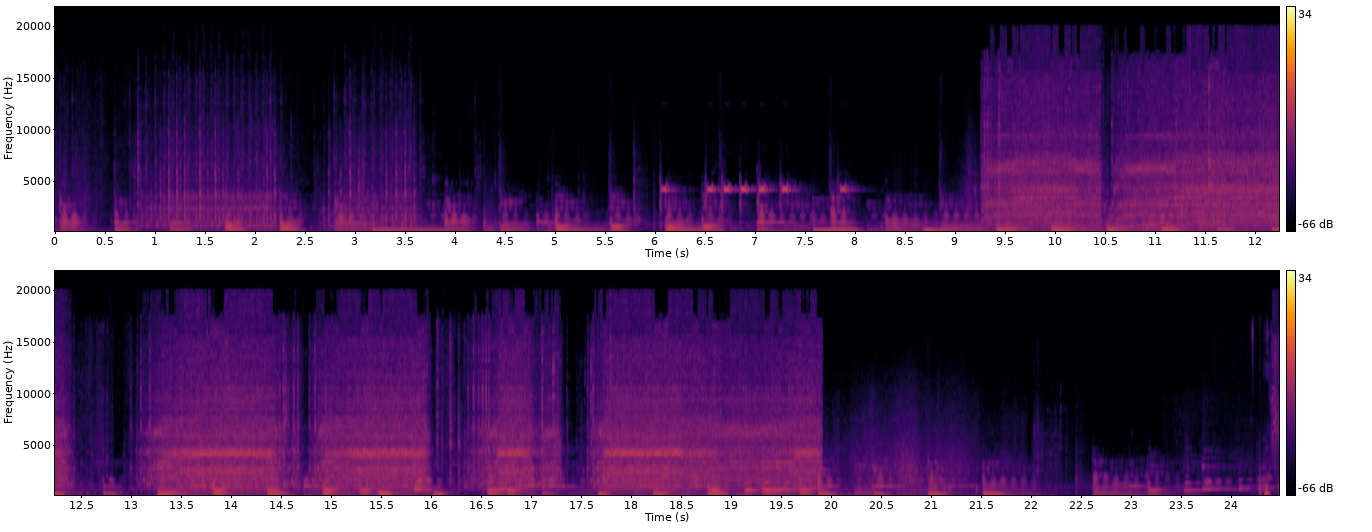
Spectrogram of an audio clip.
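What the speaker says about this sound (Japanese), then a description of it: "ファスナーがつくところは粗めミシンで、そこから下は普通目で縫っていこう。" Sewing machine stitching a coarse basting seam where a zipper will go on garment fabric, loud rapid mechanical chatter in bursts separated by short pauses, with no voices.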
